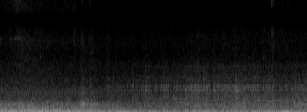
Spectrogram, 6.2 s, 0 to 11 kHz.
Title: TTC T1 Bombardier 5283 odd rattling sound on line 2 starting at keele 0:14 onwards 1/18/22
